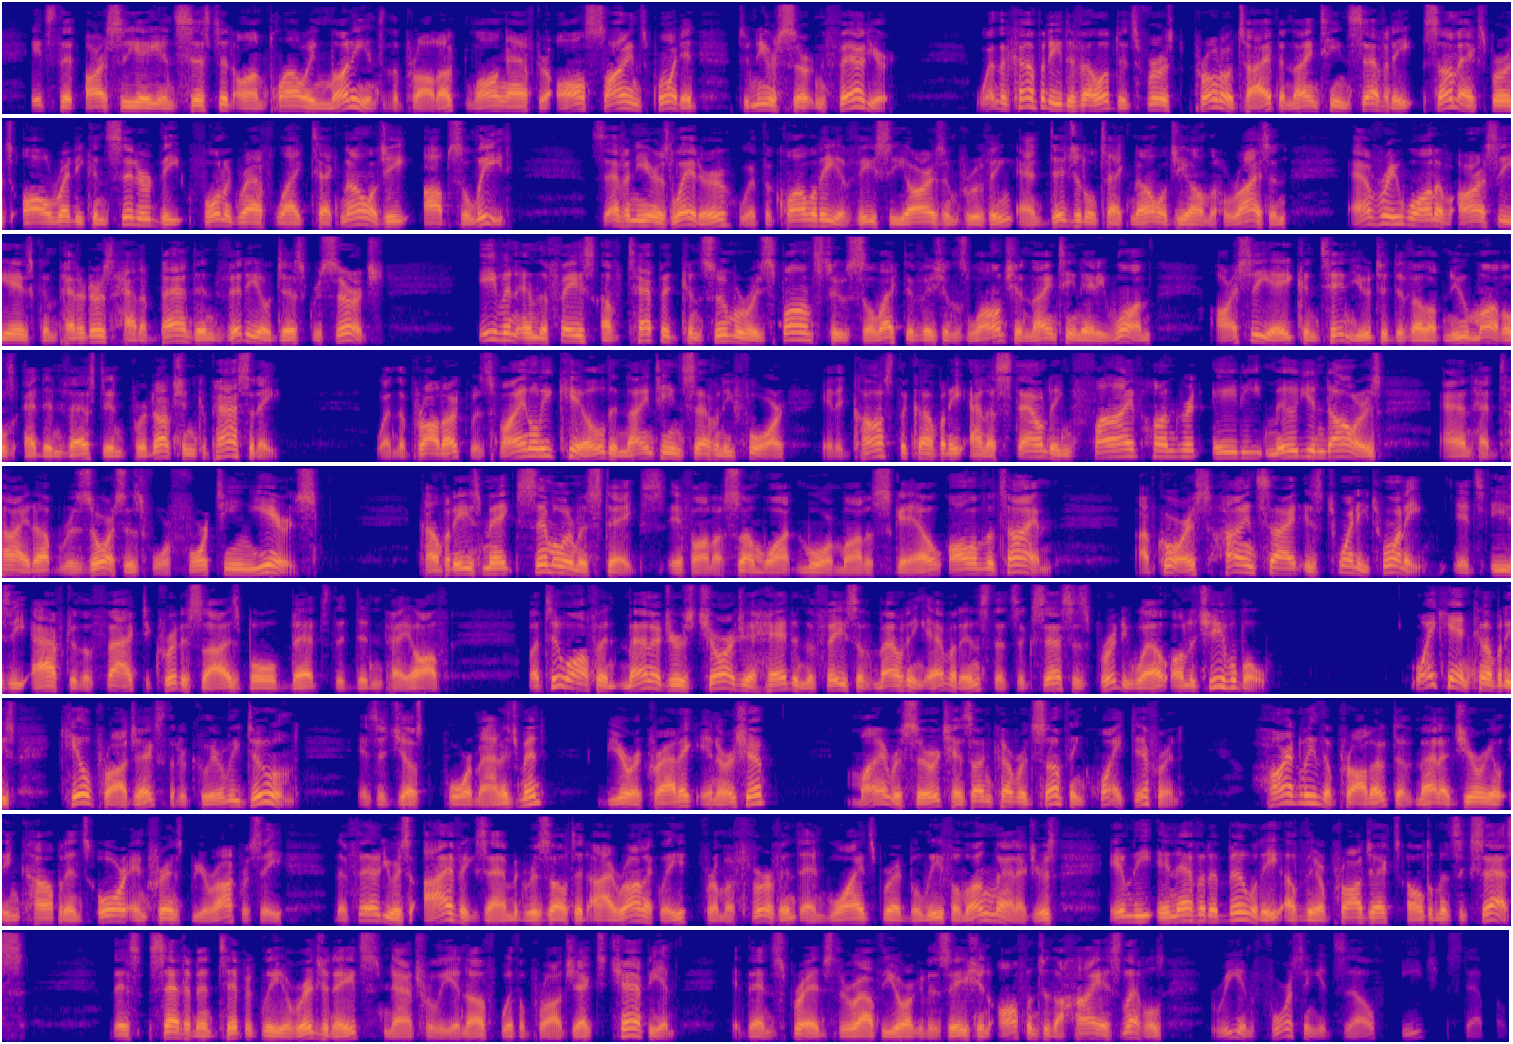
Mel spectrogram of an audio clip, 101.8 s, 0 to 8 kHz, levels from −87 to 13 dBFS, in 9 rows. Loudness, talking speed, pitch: -22 LUFS, 145 wpm, 155 Hz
